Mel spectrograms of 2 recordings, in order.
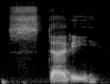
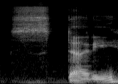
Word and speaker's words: study: study so okay so it's at the start of a syllable star is stressed so the d is not and it's between two vowels so that checks all the boxes for a flap study study then you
